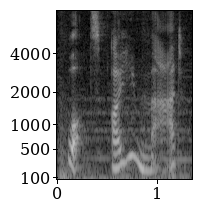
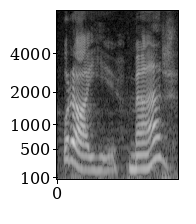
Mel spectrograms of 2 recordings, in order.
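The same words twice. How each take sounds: First: The pause comes after "what". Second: The pause comes after "you".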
